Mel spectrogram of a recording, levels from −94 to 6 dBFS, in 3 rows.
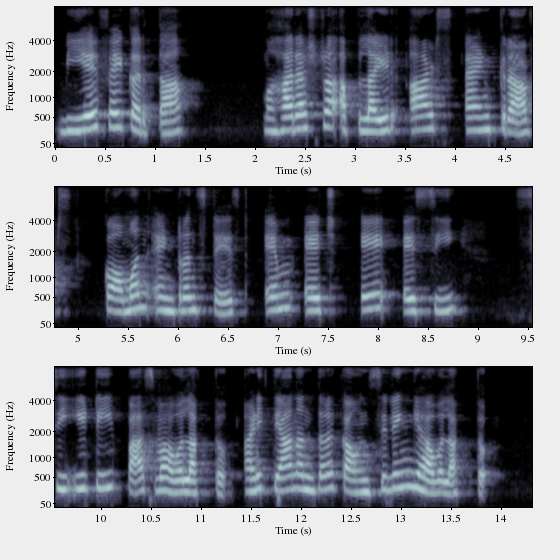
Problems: constant background noise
